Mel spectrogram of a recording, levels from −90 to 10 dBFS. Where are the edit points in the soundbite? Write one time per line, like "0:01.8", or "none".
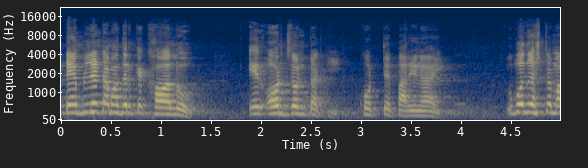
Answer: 0:02.9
